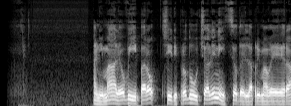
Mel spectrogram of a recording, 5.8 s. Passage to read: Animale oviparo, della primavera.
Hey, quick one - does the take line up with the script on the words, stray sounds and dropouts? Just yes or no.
no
